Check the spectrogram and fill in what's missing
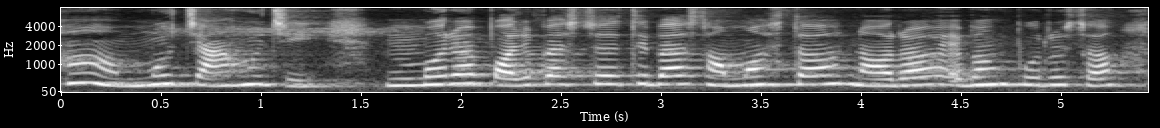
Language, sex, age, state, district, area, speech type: Odia, female, 18-30, Odisha, Jajpur, rural, spontaneous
